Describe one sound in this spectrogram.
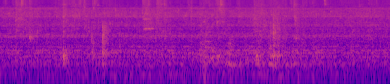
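Hands rub and squish wet hair.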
